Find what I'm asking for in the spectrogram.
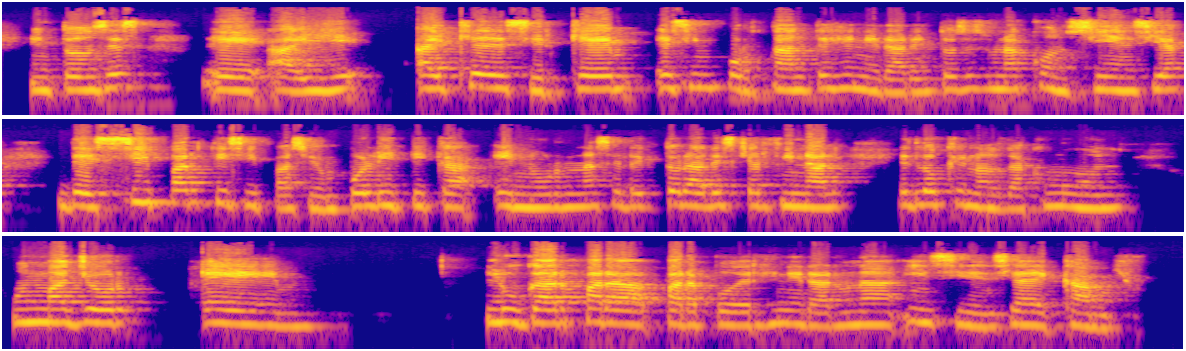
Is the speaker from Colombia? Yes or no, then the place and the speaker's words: yes; Colombia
